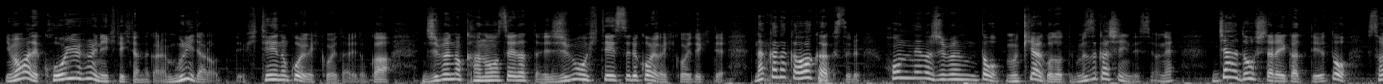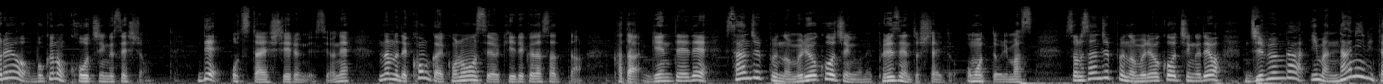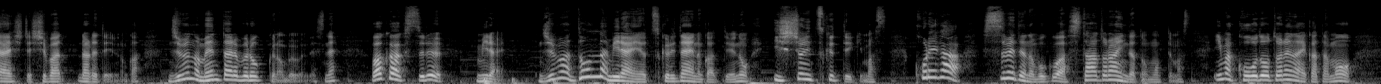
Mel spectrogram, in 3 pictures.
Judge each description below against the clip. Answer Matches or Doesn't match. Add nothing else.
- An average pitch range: Doesn't match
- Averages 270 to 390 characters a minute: Doesn't match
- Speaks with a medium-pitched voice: Matches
